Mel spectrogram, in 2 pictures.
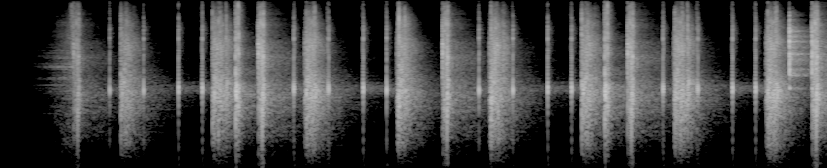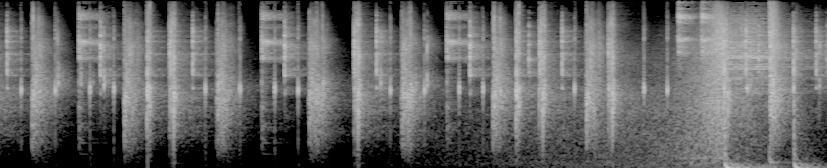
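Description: Upbeat intro music driven by a rhythmic handclap-style percussion beat, about three strokes a second, swelling in a rising sweep near the end into a deep bass hit.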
